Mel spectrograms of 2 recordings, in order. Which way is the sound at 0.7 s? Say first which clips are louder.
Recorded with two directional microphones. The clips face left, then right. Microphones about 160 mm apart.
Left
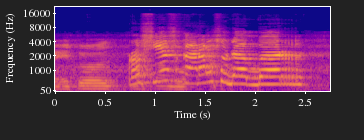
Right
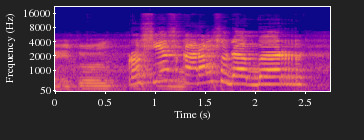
Even; 25° left (ahead or behind).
